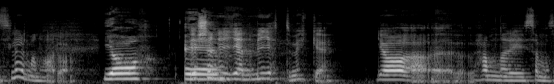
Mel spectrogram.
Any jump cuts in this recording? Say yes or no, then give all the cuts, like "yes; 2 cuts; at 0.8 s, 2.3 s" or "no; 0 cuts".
no; 0 cuts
